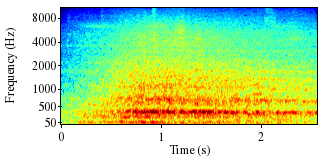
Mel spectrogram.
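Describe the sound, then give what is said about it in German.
A train moves through an underground metro station in the north of Kharkiv, Ukraine, with a steady, loud rumble and a droning mechanical whine that swells and then eases slightly, filling the space with echoing low noise. “Die ältere Dame sitzt im Zwischengeschoss einer U-Bahn-Station im Norden von Kharkiv.”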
